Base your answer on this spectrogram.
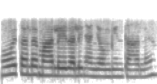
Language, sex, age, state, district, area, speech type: Santali, female, 45-60, West Bengal, Bankura, rural, conversation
